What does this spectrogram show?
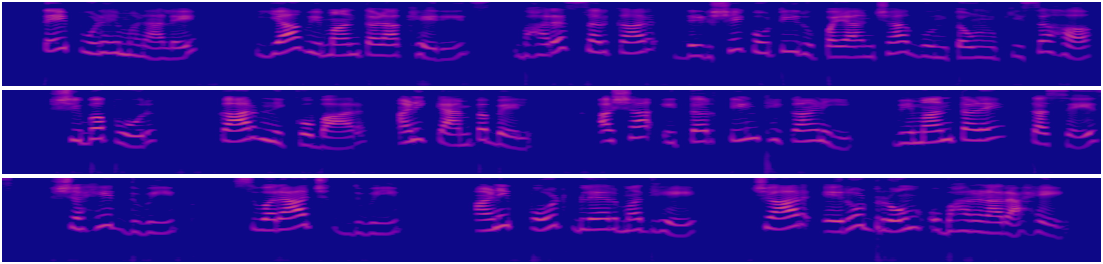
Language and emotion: Marathi, neutral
